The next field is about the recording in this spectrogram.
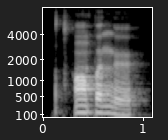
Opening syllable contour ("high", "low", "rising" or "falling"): high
